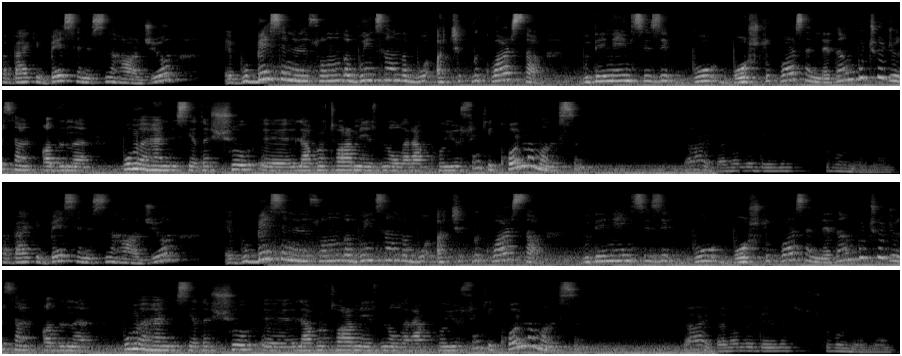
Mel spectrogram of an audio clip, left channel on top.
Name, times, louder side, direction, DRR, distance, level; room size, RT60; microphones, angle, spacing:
voice 1, 0.0-1.9 2.2-9.9 10.2-14.8, left 3 dB, 25° left, 0.4 m, -31 dB
sound 1, 2.6-16.1, right 1 dB, 80° right, 0.6 m, -38 dB
voice 2, 15.8-17.9, right 3 dB, 40° right, 0.3 m, -42 dB
2.7 x 2.4 x 3.4 m
head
